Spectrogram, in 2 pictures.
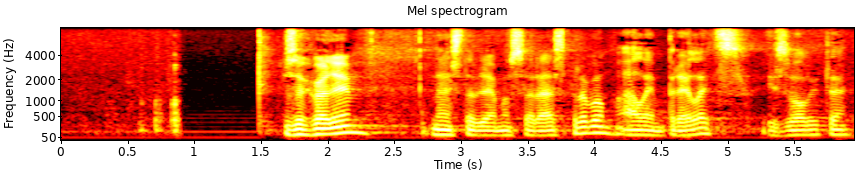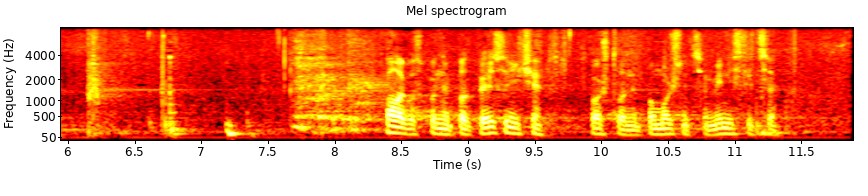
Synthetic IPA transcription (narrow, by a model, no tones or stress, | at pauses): zaxʋaʎuje̞mnast̪aʋʎamo̞saɾaːspɾaʋo̞malempɾelet̪sizʋo̞lit̪e̞ | xʋaːlˠaɡo̞spo̞d̪inepot̪̚pɾetsjed̪nit͡ɕe | po̞ʃt̪oʋanipomot͡ɕnit̪seminist̪ɾit̪se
